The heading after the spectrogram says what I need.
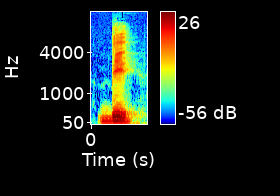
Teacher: Bilabial, o B, os dois lábios, o inferior, o superior, B, né? A bola, eles se encostam e sai o som, né?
